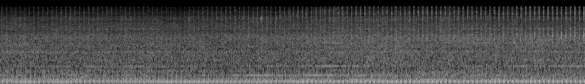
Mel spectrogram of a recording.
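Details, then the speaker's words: Commercial 12 mower with a rusted, holed deck, running: a steady drone with a strong, regular low throb three to four times a second; the deck shakes hard, and the owner suspects something may be bent, cause unconfirmed. "but it vibrates like crazy and I don't know that has anything to do with it but really vibrates a lot"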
